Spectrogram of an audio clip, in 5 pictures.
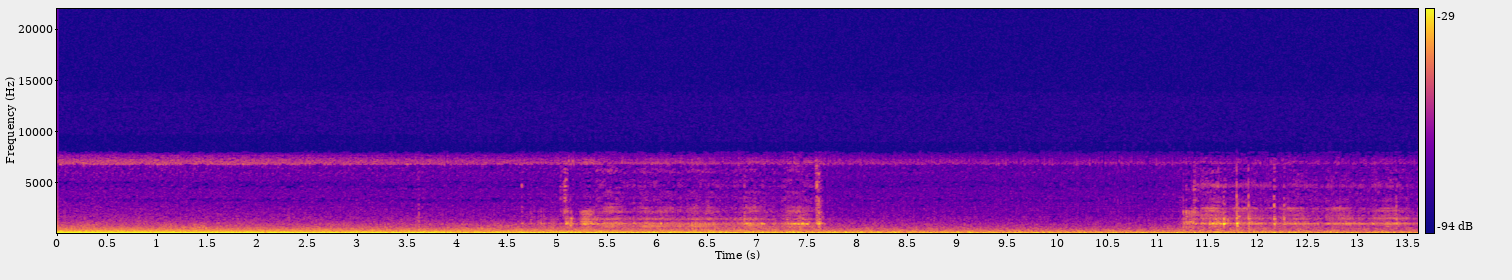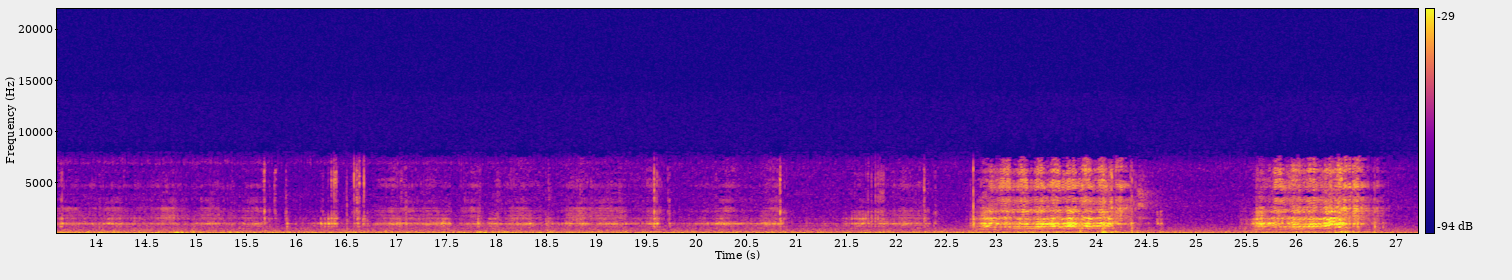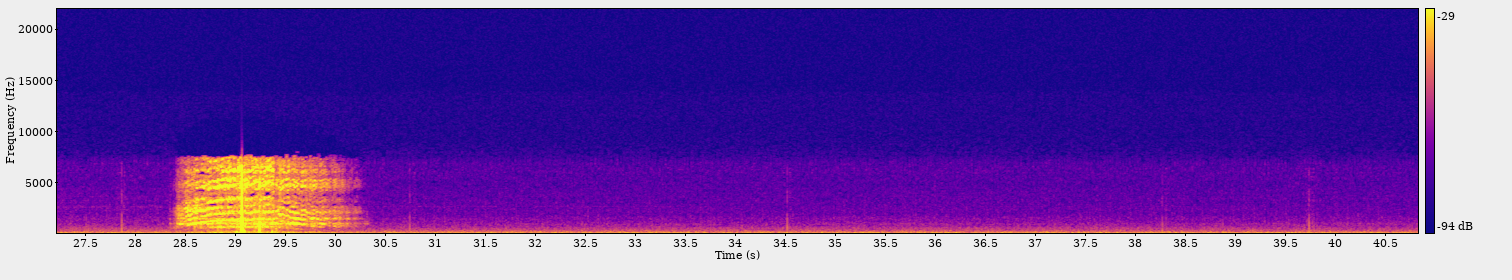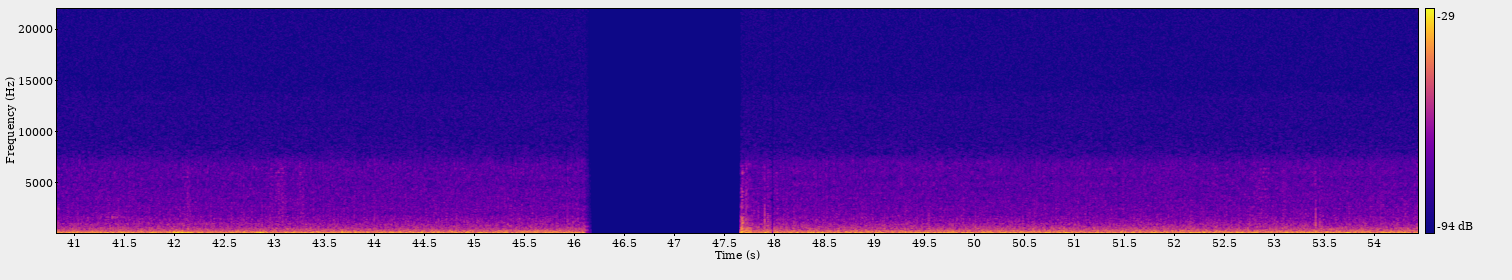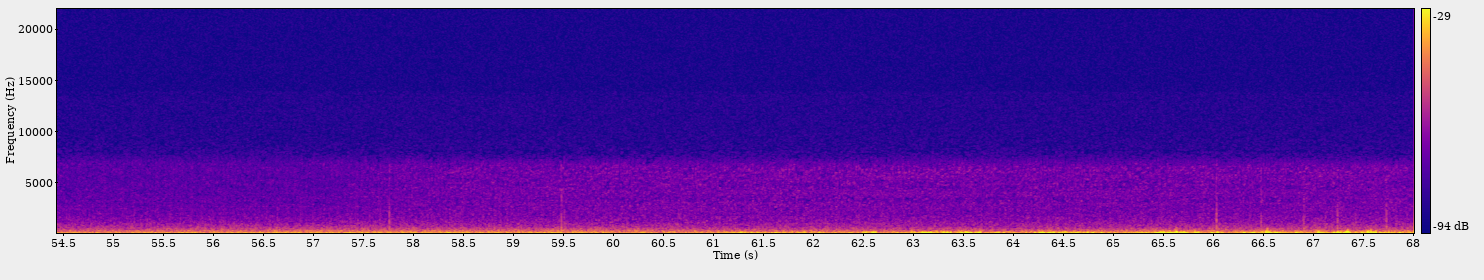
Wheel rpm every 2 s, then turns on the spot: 0, 0, 10, 20, 0, 0, 20, 20, 10, 20, 20, 30, 20, 20, 80, 0, 0, 0, 0, 0, 0, 0, 0, 0, 0, 0, 0, 0, 0, 0, 0, 0, 0, 0.
4-8 12-22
